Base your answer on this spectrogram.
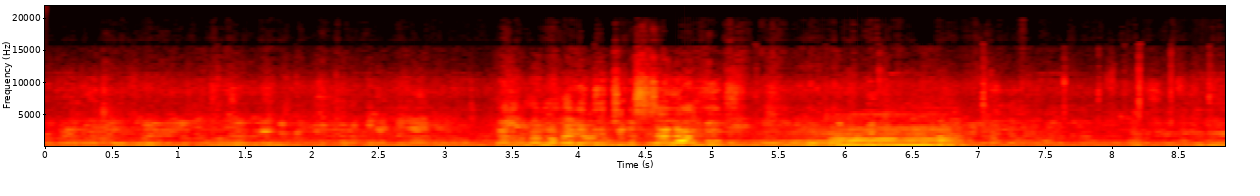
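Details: Breeding cows and heifers at a Padre Garcia, Batangas livestock market in the Philippines, January 3, 2025: a drawn-out, nasal moo rises from the busy background near the end, with people talking and general market bustle throughout.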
